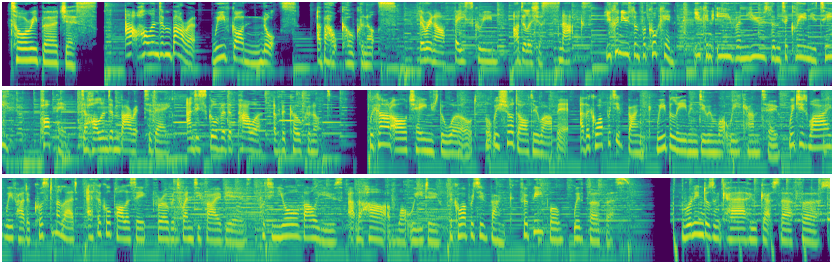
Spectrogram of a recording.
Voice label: Commercial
